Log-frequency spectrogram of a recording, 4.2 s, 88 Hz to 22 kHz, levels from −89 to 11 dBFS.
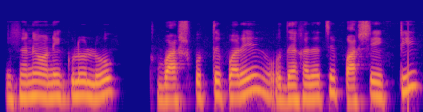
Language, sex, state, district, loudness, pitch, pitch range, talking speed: Bengali, male, West Bengal, Dakshin Dinajpur, -17 LUFS, 185 Hz, 170-200 Hz, 155 wpm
